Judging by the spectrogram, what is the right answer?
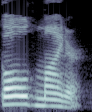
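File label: "gold miner", English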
